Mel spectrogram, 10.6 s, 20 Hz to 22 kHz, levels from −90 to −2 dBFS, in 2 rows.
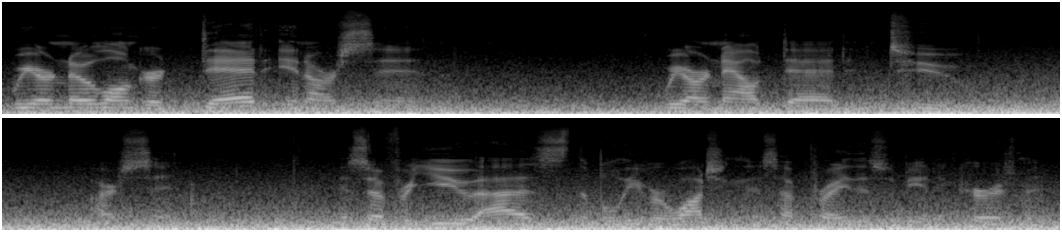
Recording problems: low rumble; loud; throughout; 3 dB below the speech

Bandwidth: 15.5 kHz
